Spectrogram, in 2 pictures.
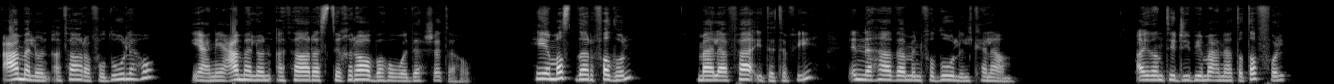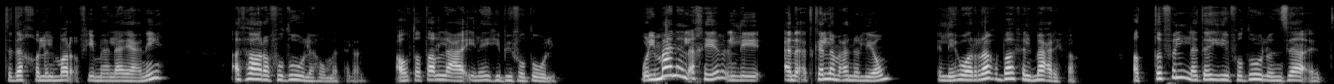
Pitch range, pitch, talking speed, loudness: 185-230 Hz, 200 Hz, 115 wpm, -18 LUFS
